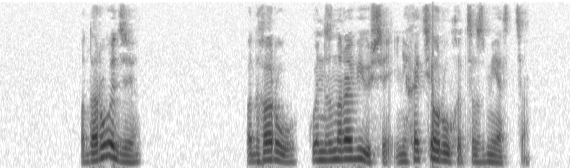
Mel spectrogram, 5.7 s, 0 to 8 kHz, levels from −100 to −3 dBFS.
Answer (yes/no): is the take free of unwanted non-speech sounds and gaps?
yes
